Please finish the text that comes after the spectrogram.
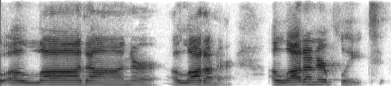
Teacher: the H in her kind of disappears also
